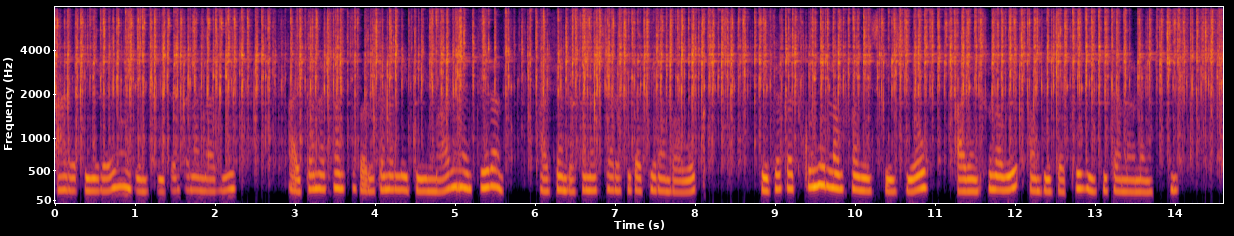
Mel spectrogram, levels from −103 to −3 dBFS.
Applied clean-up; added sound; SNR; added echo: none; Rattle; -3 dB; none.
